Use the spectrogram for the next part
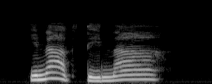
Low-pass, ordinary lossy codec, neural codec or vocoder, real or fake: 7.2 kHz; Opus, 24 kbps; none; real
